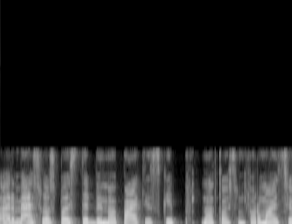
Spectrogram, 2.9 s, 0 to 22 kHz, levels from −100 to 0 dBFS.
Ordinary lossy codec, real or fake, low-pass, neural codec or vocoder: MP3, 96 kbps; fake; 7.2 kHz; codec, 16 kHz, 8 kbps, FunCodec, trained on Chinese and English, 25 frames a second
